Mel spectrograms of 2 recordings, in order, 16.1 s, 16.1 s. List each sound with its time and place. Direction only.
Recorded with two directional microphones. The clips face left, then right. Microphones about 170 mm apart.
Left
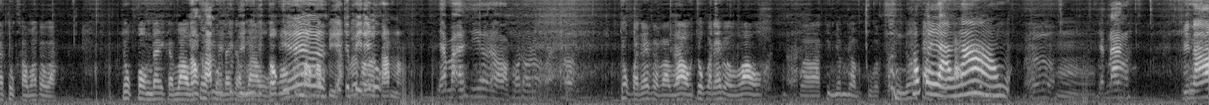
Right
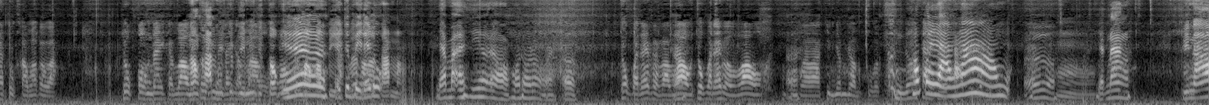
0.0 s speech: 45° left (ahead or behind)
3.6 s speech: 5° left (ahead or behind)
3.8 s speech: 50° right (ahead or behind)
4.4 s speech: 5° left (ahead or behind)
5.8 s speech: 65° right (ahead or behind); by 7.7 s 45° right (ahead or behind)
8.3 s speech: 20° left (ahead or behind)
12.4 s a child's voice: 10° right (ahead or behind)
13.7 s speech: 55° right (ahead or behind)
14.1 s a child's voice: 10° right (ahead or behind)
14.7 s speech: 65° right (ahead or behind)
15.8 s a child's voice: 10° right (ahead or behind)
